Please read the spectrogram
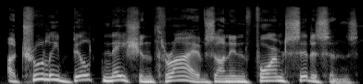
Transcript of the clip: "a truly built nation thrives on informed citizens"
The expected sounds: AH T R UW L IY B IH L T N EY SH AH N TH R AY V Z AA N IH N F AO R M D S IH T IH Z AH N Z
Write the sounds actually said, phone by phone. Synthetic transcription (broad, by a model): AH T R UW L IY B IH L T N EY SH AH N TH R AY V Z N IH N F AO R M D S IH T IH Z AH N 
